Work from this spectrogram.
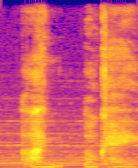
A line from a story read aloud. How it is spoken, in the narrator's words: whispered, pained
